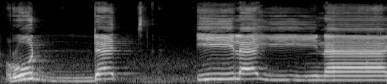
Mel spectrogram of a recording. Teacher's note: Tahan dan lepaskan dal. Matikan ta, angin perlu dikeluarkan. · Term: angin keluar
